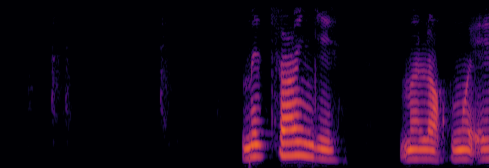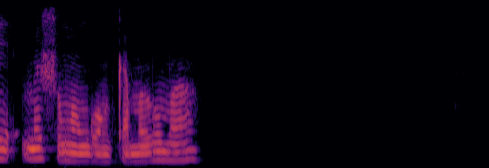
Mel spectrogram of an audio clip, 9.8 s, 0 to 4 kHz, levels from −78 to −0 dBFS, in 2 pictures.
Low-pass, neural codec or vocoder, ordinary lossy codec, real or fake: 3.6 kHz; none; AAC, 32 kbps; real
